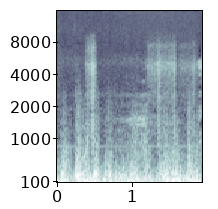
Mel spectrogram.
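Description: A lit fuse fizzes and sputters close by.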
